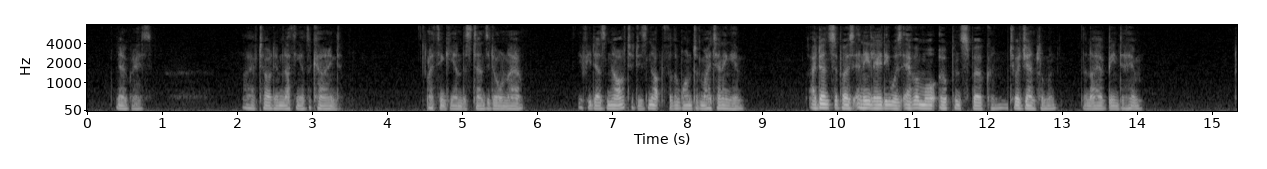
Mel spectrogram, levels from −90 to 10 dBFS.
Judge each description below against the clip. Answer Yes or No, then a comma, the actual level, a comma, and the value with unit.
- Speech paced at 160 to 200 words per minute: Yes, average, 195 wpm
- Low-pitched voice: Yes, low, 105 Hz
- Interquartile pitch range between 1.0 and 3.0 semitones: Yes, narrow, 2.6 semitones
